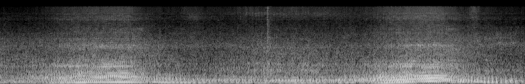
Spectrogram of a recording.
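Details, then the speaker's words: Honda Beat scooter after repair of clatter and squeal under throttle: revs up and settles twice, smooth and even, power good, no squeal or clatter; healthy running. "Sudah ya guys, ini udah beres, suaranya udah halus, tenaganya udah oke, nggak jerit-jerit dan nggak kelotak-kelotak lagi."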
